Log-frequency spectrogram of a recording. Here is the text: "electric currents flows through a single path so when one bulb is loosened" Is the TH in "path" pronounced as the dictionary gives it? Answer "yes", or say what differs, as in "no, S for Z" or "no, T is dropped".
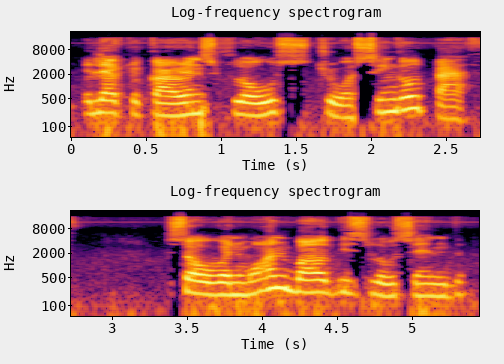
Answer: yes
